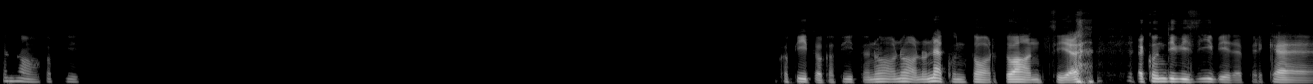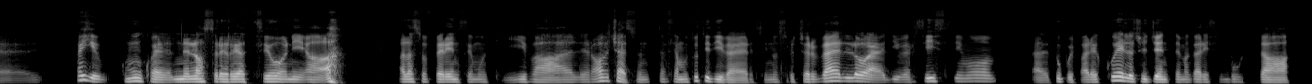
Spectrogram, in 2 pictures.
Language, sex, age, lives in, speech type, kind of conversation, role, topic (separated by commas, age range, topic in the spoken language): Italian, male, 25-29, Italy, conversation, advice, advisor, Come posso riconnettermi alle mie passioni e ai miei interessi dopo una rottura e ritrovare me stesso?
